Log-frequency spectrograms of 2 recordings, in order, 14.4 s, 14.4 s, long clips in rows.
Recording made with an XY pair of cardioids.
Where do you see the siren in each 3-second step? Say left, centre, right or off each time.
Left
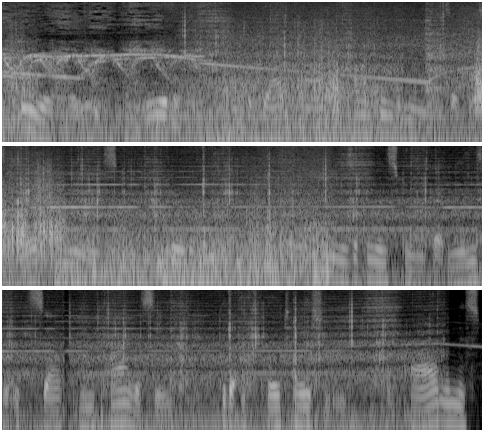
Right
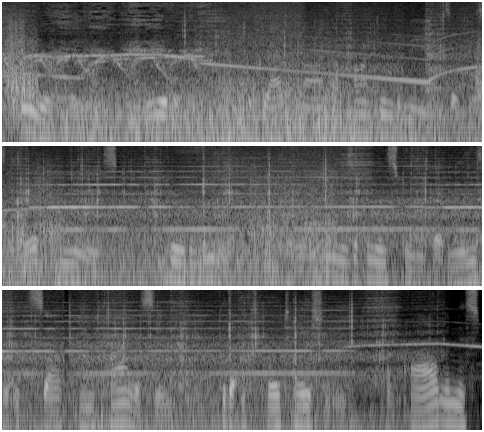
centre, right, right, right, right.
